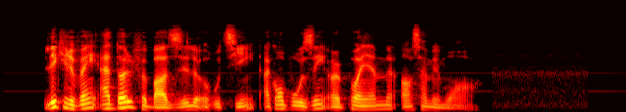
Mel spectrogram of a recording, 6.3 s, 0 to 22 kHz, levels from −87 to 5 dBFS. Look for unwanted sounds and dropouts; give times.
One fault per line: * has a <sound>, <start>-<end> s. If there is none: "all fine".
all fine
